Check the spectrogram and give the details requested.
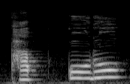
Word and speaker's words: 밟고: 밟고는 밟고로 발음합니다.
